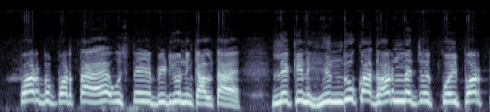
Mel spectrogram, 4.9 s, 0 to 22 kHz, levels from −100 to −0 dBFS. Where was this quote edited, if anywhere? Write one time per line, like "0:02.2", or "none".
none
